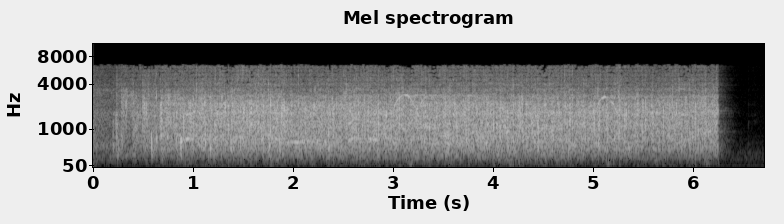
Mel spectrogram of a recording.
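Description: A large audience in a film clip bursts into sustained applause, a dense, steady roar of clapping that holds at full strength for about six seconds before cutting off abruptly.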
